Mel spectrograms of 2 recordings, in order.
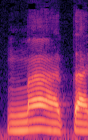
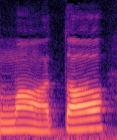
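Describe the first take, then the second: First: The vowels are light, thin and open. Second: The vowels are dark, thick and rounded. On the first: The speaker calls it right. "mata nipiskan" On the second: The speaker calls it wrong. "bukan moto"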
